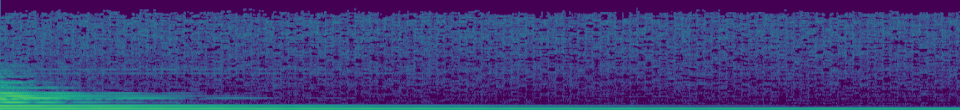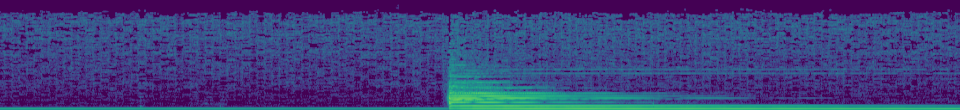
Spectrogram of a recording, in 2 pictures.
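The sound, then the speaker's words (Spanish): A deep Orthodox church bell rings with a long, sustained, humming decay that slowly fades, then is struck again near the end with a bright, metallic attack and a rich ring of overtones. “Es importante escucharlas porque la gente las escucha con toda atención, porque la incluyen, la convocan y le hablan las campanas ortodoxas.”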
